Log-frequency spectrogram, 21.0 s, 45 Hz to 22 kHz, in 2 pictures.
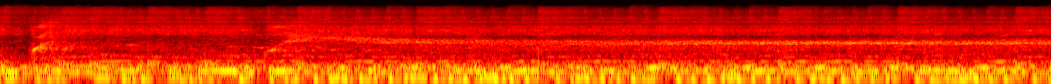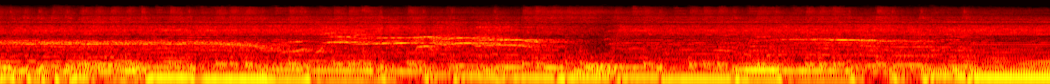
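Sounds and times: heavy metal electric guitar: 0:00.0 - 0:21.0
man screaming high note: 0:02.6 - 0:04.7, 0:12.8 - 0:16.2, 0:18.0 - 0:20.0.

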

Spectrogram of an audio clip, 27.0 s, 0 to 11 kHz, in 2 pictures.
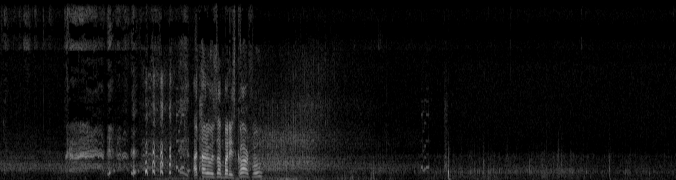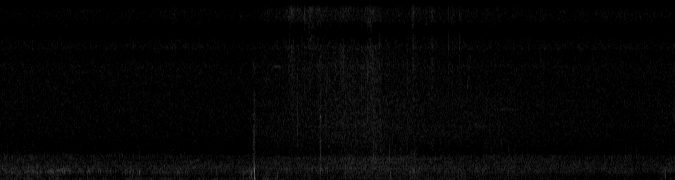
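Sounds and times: distant truck engine rumble: 0:00.0 - 0:26.1.

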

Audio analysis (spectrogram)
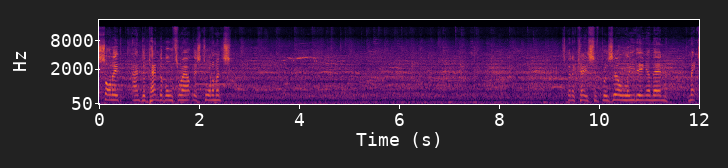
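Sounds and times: stadium crowd din: 0:00.0 - 0:12.0.

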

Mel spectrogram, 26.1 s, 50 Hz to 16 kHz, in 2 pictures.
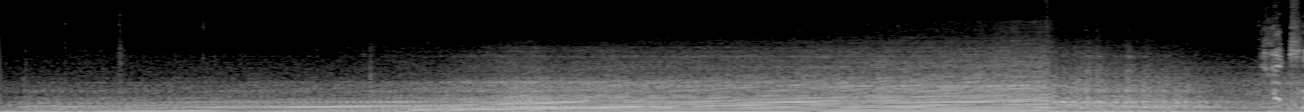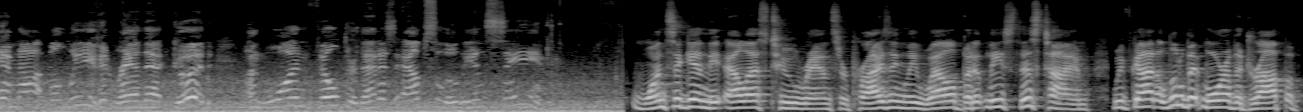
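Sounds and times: car engine at full throttle: 0:00.0 - 0:19.3.

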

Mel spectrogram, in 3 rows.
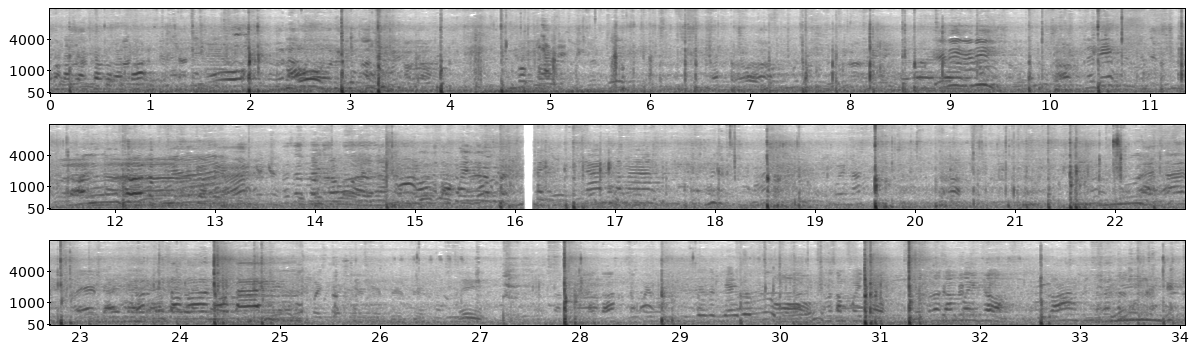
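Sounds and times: players calling and chatting: 0:00.0 - 0:34.0.

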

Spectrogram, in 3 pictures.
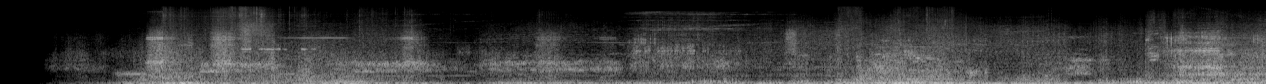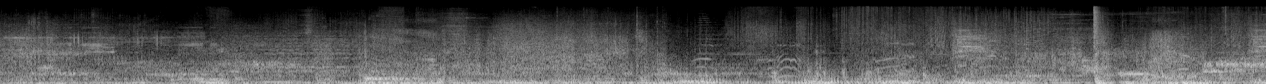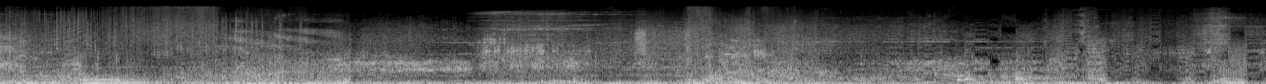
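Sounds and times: deep rumbling drone: 0:00.5 - 0:37.9
electronic crackling: 0:16.9 - 0:28.9.

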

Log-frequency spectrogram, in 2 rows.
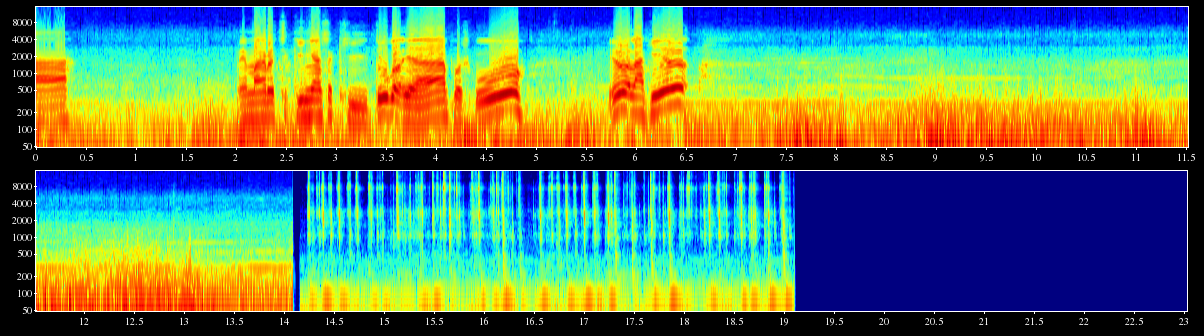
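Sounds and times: low outdoor rumble: 0:00.0 - 0:19.0
keyboard typing clicks: 0:14.2 - 0:19.1.

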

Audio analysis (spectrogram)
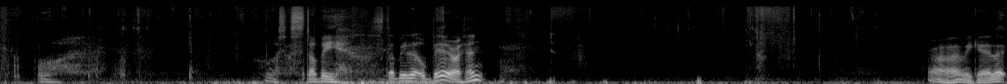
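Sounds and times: gloved hand scraping soil: 0:00.0 - 0:10.0
soil crunching and rustling: 0:00.0 - 0:10.0.

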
